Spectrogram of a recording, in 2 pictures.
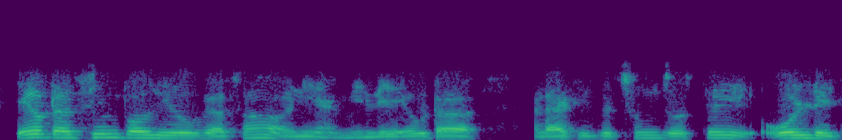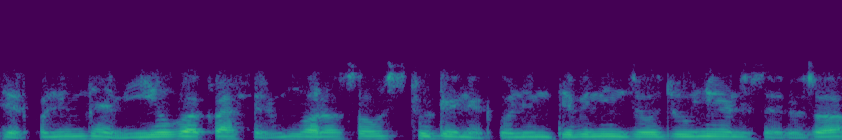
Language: Nepali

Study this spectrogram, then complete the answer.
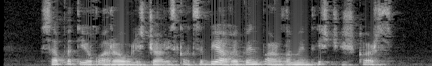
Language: Georgian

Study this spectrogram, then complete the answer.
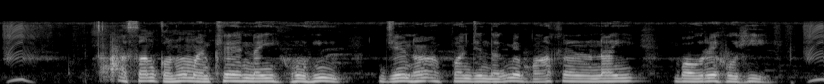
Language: Chhattisgarhi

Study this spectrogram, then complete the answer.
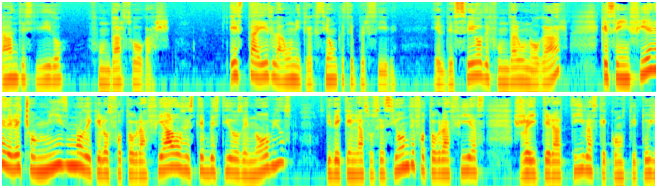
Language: Spanish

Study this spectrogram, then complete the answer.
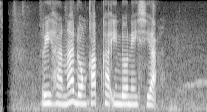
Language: Sundanese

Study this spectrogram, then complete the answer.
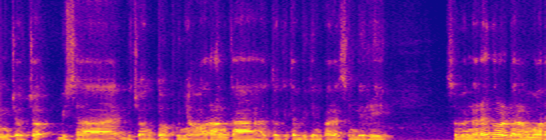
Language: Indonesian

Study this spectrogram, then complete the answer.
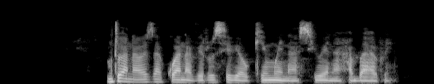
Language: Swahili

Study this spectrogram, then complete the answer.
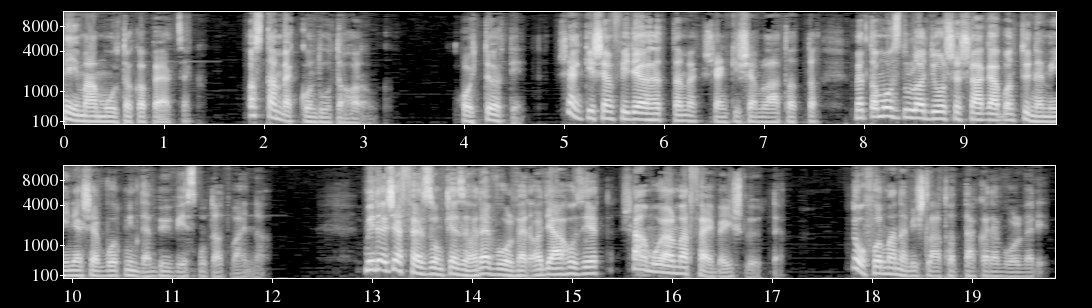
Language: Hungarian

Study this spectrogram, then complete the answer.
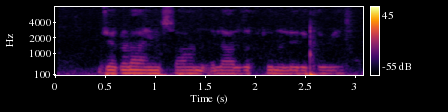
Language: Pashto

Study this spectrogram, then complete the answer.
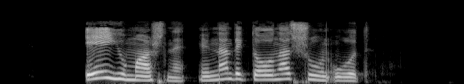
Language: Mari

